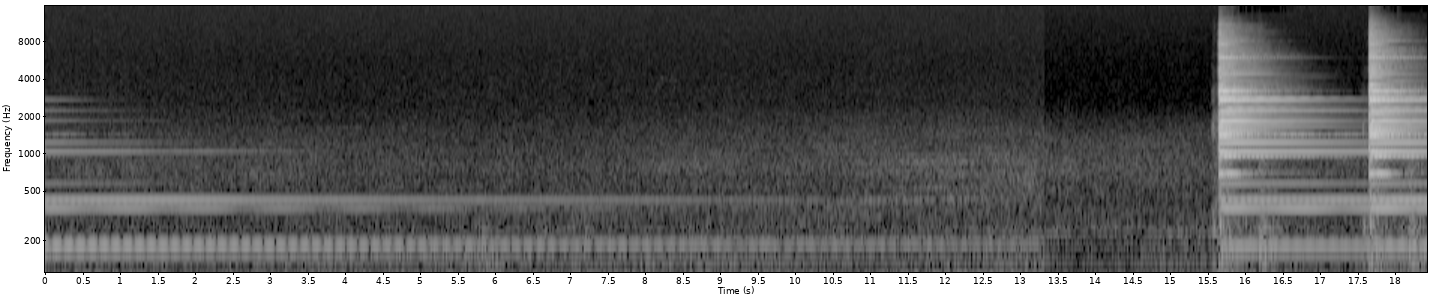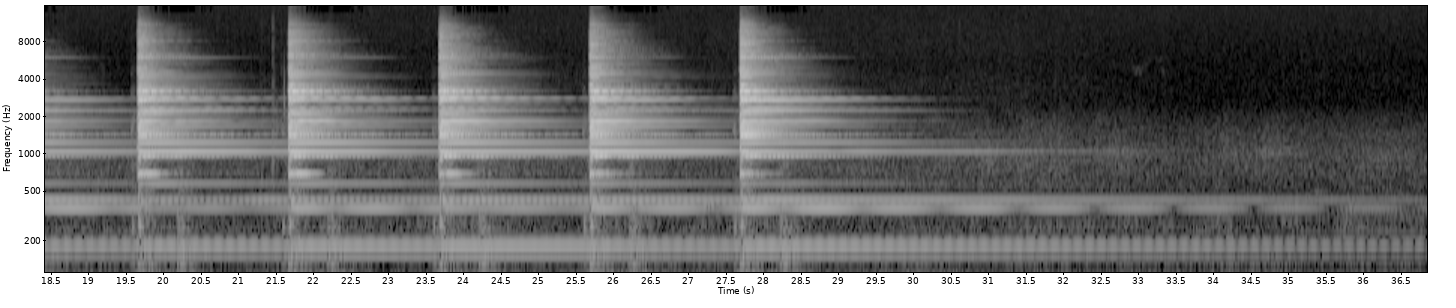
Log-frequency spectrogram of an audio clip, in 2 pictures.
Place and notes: Imp. de Leglise, Chénelette, France - Chénelette - clocher
Chénelette - Rhône
clocher - 19h + Angélus
France métropolitaine, France, 26 August 2018, 19:00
